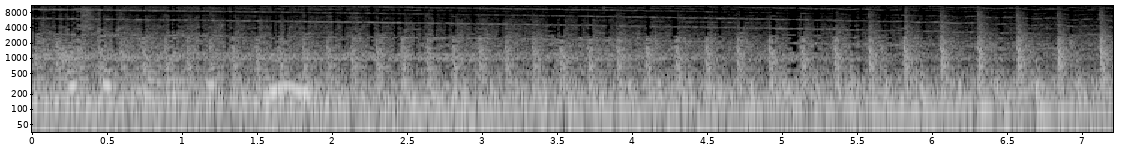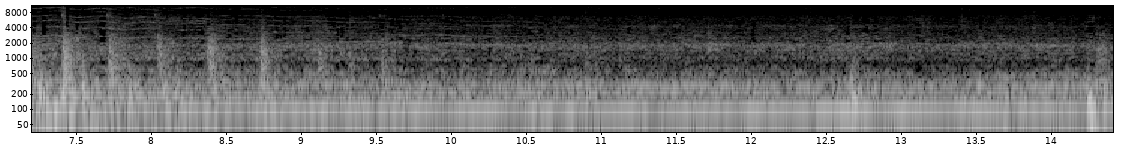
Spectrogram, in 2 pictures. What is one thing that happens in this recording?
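Water sloshes and splashes inside a washing machine.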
